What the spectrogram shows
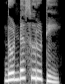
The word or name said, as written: ದೊಡ್ಡಸುರುಟಿ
